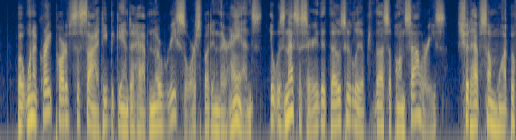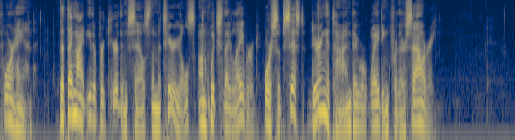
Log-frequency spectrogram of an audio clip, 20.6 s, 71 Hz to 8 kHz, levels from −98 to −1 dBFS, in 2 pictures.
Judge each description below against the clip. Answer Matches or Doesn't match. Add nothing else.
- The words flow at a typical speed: Matches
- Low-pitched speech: Matches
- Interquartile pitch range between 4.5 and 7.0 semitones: Matches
